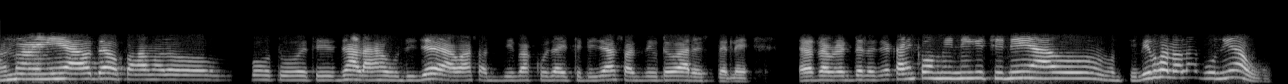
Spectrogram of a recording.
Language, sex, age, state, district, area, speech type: Odia, female, 60+, Odisha, Angul, rural, conversation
